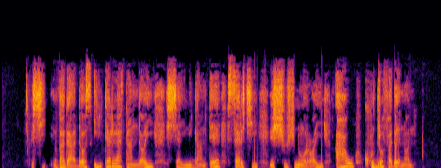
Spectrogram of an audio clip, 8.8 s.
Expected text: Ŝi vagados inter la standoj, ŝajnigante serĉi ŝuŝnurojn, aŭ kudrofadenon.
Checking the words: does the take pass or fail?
pass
